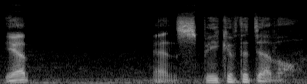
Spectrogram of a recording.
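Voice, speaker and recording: A man's voice: low voice, animated, takes it slowly, bright, forceful tone, a little hiss or hum, full character voice. A man playing a cool, wry, determined detective in a video game cutscene.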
